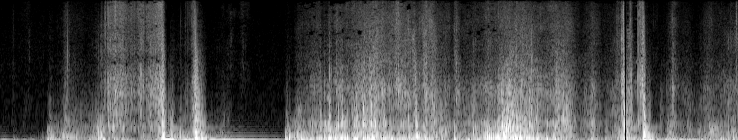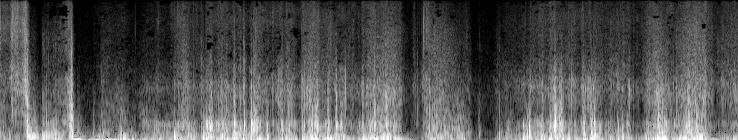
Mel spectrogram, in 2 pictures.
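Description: Hands grip a fuzzy black foam windscreen on a Blue Yeti microphone while fingertips scratch and rub it. The result is close, muffled scraping and rustling, almost all deep low rumble, with sharper scratchy bursts. It runs nearly continuously, broken by a few brief silent gaps.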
